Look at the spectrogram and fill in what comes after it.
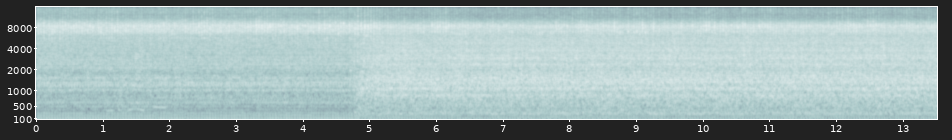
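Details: Murray 17.5hp riding mower with 42-inch deck after new Stens 265-031 deck belt and deck install, gas leaking at the side: steady engine drone filling out as blades engage, even under load; PTO clutch a little sticky, mows well, normal running.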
